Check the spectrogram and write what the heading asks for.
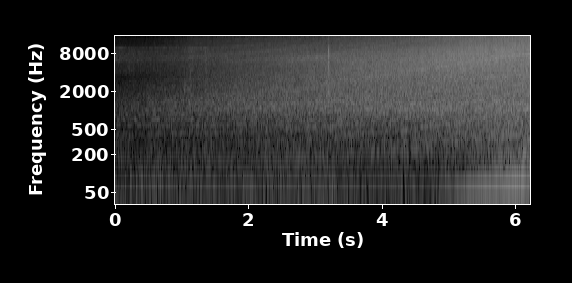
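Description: A rushing noise that swells steadily louder for about six seconds: an edited whoosh-riser sound effect building toward a transition.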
